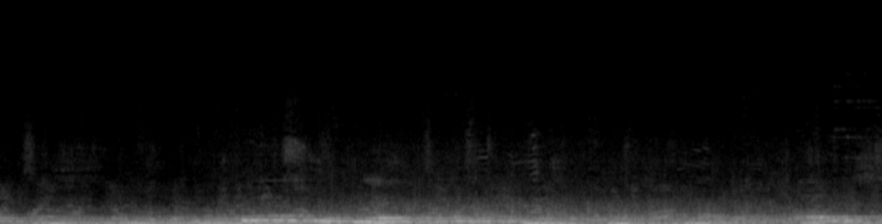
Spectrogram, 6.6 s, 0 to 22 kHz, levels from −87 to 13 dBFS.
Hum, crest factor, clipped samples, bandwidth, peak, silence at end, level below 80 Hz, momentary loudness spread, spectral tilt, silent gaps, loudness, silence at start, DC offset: none; 18 dB; under 0.1%; 8.8 kHz; -14 dBFS; 0 s; -46 dBFS; 10 LU; -10 dB/octave; none; -32 LUFS; 0 s; under 0.1%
